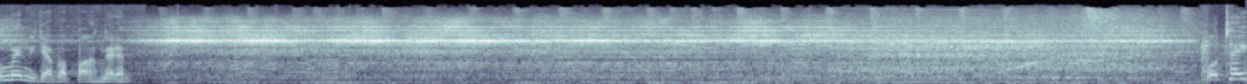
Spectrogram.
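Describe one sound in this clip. A jet engine whines steadily nearby.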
